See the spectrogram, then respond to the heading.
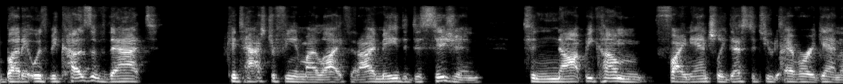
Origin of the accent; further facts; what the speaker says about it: Southern California, United States; I'm born and raised in Southern California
